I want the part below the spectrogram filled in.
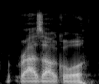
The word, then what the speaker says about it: Ra's al Ghul: And these are obviously not all villains in the film, but there's Ra's al Ghul, that's how it's pronounced in that.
